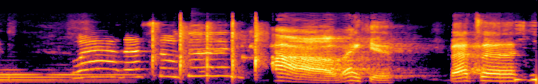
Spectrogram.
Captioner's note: claps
